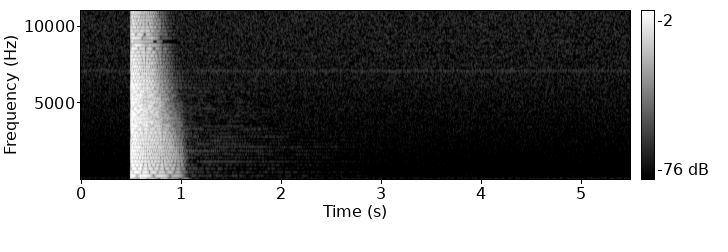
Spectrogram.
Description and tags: seq-sawbass mfb synth - Velo127 - 058 - a#2
A sawbass sound recorded from the mfb synth. Very useful for stepsequencing but not only. Velocity is 127.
